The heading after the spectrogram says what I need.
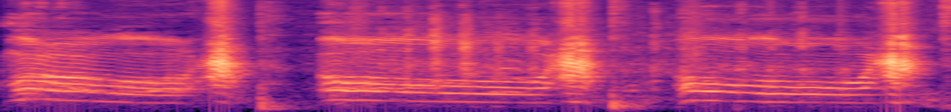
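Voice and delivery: high, hammed-up cries of pleasure through a wall; mock moaning woman. Overheard next door, a comic mock moaning woman. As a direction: ham up a woman moaning in bed.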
